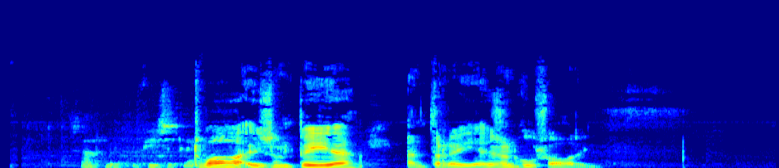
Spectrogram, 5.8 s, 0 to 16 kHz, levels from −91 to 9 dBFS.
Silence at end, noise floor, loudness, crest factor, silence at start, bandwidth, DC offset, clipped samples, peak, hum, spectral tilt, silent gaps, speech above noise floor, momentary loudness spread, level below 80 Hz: 1.45 s; -79 dBFS; -21 LUFS; 20 dB; 0.6 s; 8.8 kHz; under 0.1%; under 0.1%; -4 dBFS; none; -6.5 dB/octave; none; 56 dB; 24 LU; -60 dBFS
